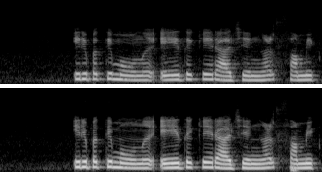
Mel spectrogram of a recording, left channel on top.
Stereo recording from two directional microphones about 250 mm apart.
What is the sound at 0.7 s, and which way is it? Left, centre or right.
A woman's voice, right.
